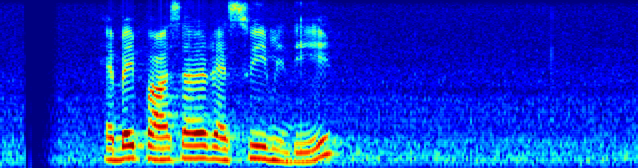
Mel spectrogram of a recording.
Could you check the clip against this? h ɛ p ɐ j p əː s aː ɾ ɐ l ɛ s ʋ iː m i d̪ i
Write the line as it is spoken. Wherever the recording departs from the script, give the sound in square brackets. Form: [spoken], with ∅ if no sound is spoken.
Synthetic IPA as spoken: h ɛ [b] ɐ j p [aː] s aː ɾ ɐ [ɾ] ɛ s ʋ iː m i d̪ i

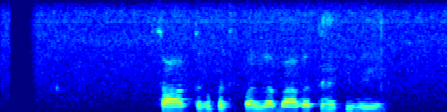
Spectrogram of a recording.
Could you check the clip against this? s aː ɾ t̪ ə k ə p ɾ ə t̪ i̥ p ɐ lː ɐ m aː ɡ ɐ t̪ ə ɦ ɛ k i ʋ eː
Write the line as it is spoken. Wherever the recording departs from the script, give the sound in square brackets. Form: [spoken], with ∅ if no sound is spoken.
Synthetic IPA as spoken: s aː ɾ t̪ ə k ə p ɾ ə t̪ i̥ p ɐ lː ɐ [b] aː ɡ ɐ t̪ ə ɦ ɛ k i ʋ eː

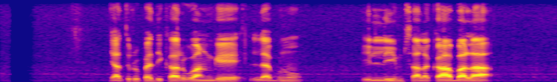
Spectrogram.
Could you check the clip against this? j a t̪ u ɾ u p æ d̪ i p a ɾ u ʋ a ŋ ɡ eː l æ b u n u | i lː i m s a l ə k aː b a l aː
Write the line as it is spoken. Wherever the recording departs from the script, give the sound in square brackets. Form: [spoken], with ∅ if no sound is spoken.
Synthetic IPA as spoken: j a t̪ u ɾ u p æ d̪ i [k] a ɾ u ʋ a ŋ ɡ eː l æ b u n u | i lː [iː] m s a l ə k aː b a l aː

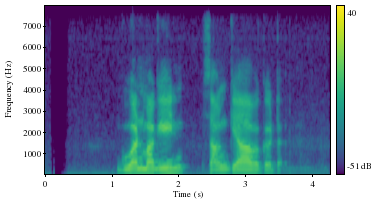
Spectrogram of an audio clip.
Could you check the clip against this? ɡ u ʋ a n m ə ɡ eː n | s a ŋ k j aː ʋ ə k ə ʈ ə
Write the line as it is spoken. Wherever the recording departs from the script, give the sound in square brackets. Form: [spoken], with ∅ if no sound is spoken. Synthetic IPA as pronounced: ɡ u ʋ a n m [a] ɡ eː n | s a ŋ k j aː ʋ ə k ə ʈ ə

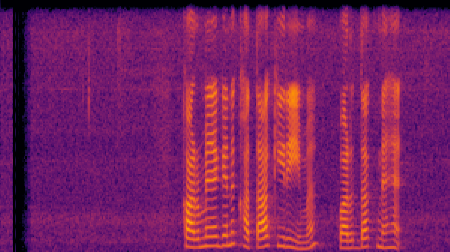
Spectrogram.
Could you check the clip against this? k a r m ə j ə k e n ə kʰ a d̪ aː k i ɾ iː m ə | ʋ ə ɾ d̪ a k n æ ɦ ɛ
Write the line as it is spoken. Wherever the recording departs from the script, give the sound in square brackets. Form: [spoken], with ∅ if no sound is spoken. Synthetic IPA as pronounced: k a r m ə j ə [ɡ] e n ə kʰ a [t̪] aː k i ɾ iː m ə | ʋ [a] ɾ d̪ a k n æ ɦ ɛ

